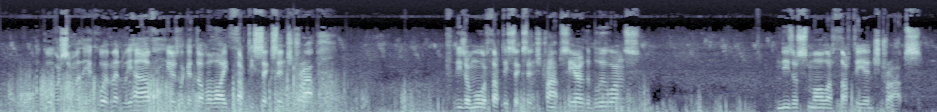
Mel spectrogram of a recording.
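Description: Noticeable background noise sits under a dry sound with no echo. A man speaks at a fairly slow pace with long, frequent pauses. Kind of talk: casual vlog show-and-tell. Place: waterside. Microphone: phone near.

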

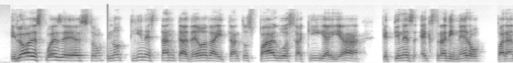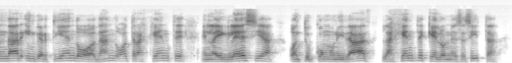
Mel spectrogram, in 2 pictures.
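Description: At a fairly slow pace and with hardly any pauses, a man talks in a fairly high pitch with ordinary pitch variation over a quiet background. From Mexico. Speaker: interviewee. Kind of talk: news interview. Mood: warm, upbeat. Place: office. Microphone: video call.

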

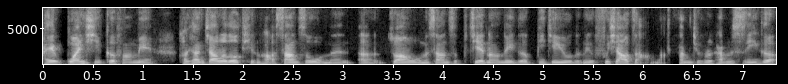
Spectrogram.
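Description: Against a quiet background, a woman speaks fairly quickly at a fairly low pitch. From China. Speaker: homeschooling mother. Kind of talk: testimony. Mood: appreciative, reflective. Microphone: video call.

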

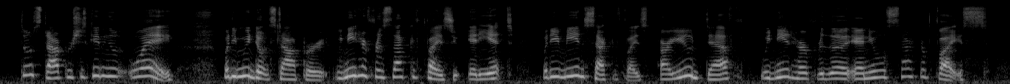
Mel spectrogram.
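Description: The voice is put on, like a character. It runs at a fairly quick pace and sits high in pitch. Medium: audio drama. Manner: angry, scolding, exasperated.

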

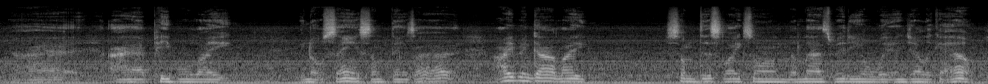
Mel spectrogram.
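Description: Speech comes at a fairly slow pace over loud background noise. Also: man. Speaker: vlogger. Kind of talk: casual vlog chat. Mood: earnest, a bit defensive. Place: home room. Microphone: earbuds.

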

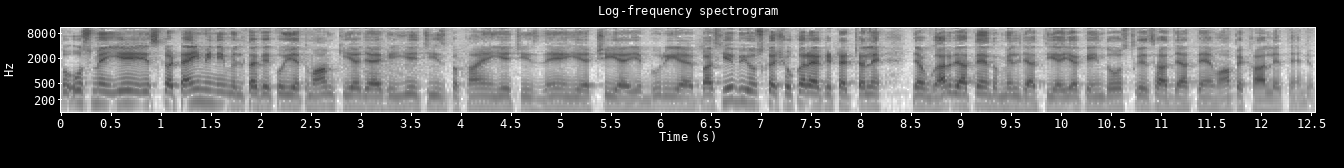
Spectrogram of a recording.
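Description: Hardly any pauses interrupt this man's speech. His pace is moderate and his pitch variation ordinary. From Pakistan, Punjab (Attock district); Punjab, Pakistan. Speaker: politician; politician guest. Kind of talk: interview. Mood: relaxed, reflective. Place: studio. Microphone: lapel.

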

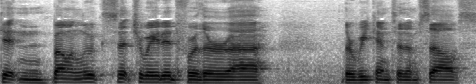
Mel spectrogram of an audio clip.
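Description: A man speaks at a fairly low pitch. His pace is moderate. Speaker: vlogger. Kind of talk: casual vlog chat. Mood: cheerful, relaxed. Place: home room. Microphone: phone near.

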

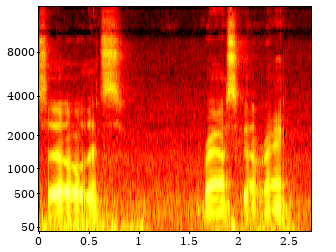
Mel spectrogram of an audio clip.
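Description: A man speaks at a fairly slow pace over noticeable background noise. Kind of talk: casual vlog narration. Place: street. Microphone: phone near.

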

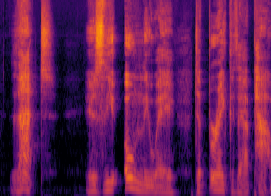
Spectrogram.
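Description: A man puts on a raspy character voice at medium pitch, using lively intonation and a fairly slow pace. The recording is very clean, with a silent background. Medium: read story. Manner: grave.

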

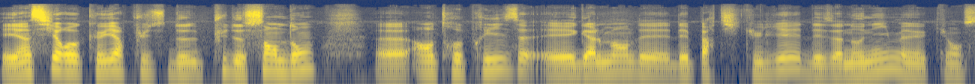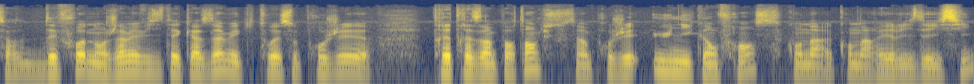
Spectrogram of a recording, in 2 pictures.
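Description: With a dry sound and no echo, a man speaks at a fairly high pitch and a moderate pace, keeping his intonation fairly even. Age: 40s. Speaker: historic château owner. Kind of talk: interview testimony to camera. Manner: halting, with frequent repetitions and fillers. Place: garden. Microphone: lapel.

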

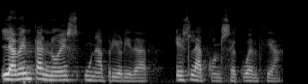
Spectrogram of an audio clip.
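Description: A woman's animated tone with ordinary pitch variation. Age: 30s. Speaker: copywriting expert and conference speaker; conference speaker. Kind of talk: conference talk. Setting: stage with audience. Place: hall.

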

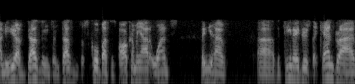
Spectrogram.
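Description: Loudness swings widely as a man speaks with ordinary pitch variation. The sound is dry with no echo, and the background is quiet. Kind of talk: phone complaint call. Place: car. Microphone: phone near.

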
